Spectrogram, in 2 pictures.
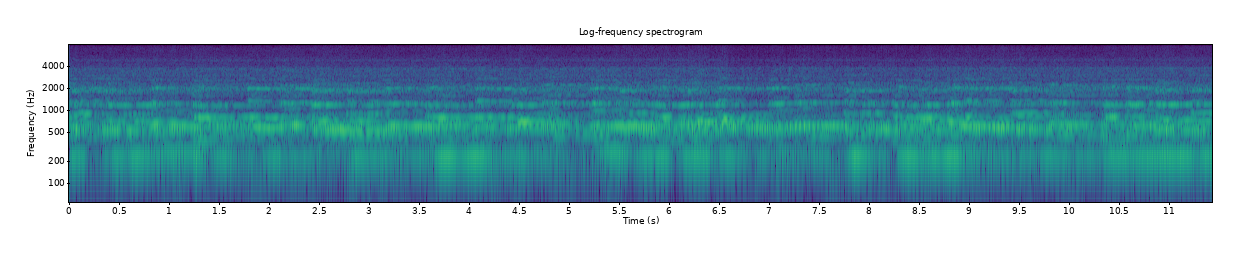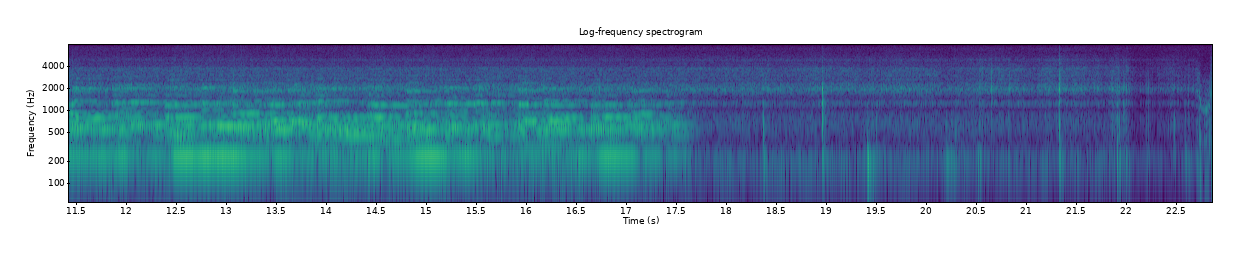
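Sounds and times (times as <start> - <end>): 
bells ringing changes: 0.0 - 17.7.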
